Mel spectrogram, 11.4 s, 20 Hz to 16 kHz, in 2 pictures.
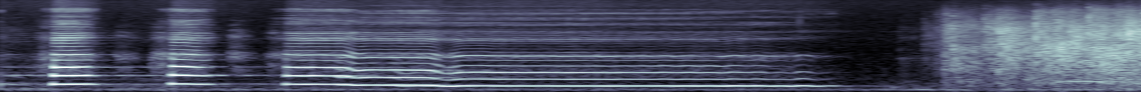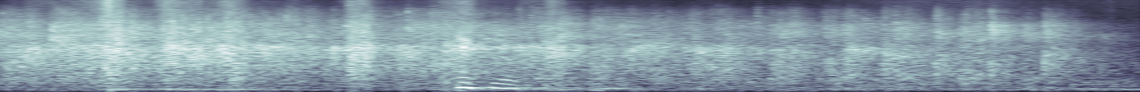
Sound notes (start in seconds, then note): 4.6 audience applause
